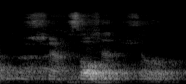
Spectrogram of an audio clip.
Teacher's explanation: Huruf shad pangkal lidah naik, itu saja.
